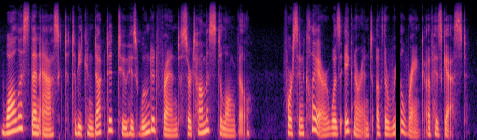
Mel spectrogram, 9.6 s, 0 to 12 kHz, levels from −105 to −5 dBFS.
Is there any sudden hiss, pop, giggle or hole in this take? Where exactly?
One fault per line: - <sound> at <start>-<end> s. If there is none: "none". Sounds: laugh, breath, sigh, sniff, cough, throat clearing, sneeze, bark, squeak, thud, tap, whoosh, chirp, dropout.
- dropout at 7.9-8.0 s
